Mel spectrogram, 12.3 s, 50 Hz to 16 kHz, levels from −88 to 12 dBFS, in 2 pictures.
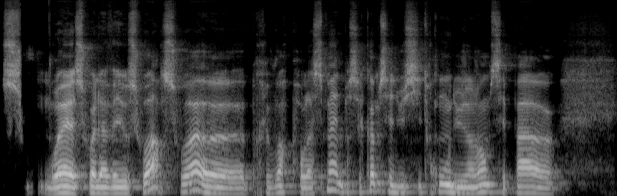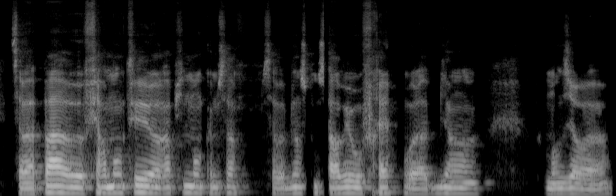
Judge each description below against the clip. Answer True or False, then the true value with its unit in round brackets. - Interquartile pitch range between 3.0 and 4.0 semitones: False (2.4 semitones)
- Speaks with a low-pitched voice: True (110 Hz)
